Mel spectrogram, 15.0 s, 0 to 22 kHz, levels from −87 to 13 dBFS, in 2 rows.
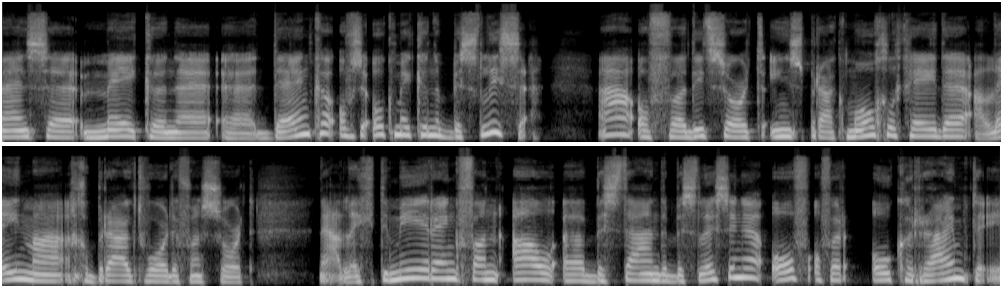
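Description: No technical faults can be heard anywhere in the speech.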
